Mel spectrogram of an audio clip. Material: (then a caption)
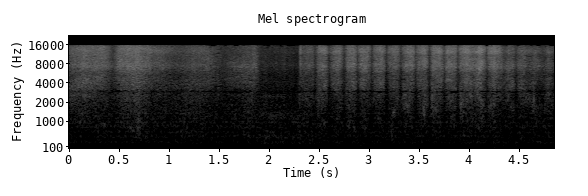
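Satin. Hands in long, thin black satin opera gloves rub and slide over a forearm and against each other. A soft, continuous bright swish for the first two seconds becomes a quick run of rhythmic brushing strokes, about three or four per second. The hiss stays quiet and airy, with a faint steady low hum underneath.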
